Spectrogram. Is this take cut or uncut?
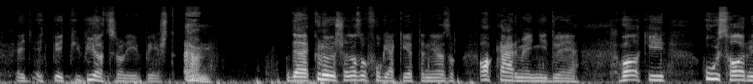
cut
